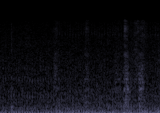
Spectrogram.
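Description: Marker pen drawing on paper: a few faint, short scratchy strokes, the clearest cluster about a second and a half in.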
